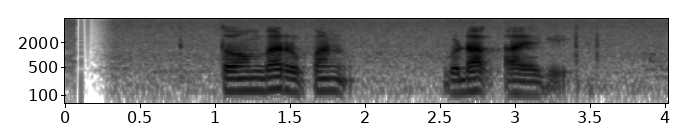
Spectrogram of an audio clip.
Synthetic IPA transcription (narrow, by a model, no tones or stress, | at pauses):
t̪oːmbəɾupɐŋɡoɖakajeɡḭ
